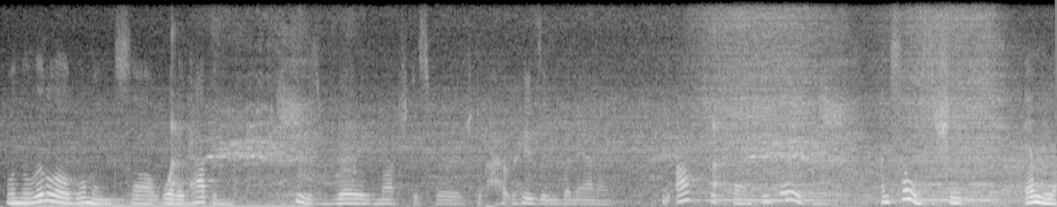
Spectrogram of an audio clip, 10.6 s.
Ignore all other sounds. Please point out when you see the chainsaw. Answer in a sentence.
The chainsaw can be heard from 6.8 to 10.4 s.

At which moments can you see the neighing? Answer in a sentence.
You can hear the neighing from 1.7 to 3.6 s and from 7.1 to 8.8 s.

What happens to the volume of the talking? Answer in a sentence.
The volume of the talking goes down, then up.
